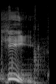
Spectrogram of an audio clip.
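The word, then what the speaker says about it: Cay: As I mentioned, I followed for a few years now, and I've noticed that at some point you switched the way you say Coco Key, pronouncing Key rather than K. I'm uh, familiar with the common Bahamian pronunciation as Key,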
